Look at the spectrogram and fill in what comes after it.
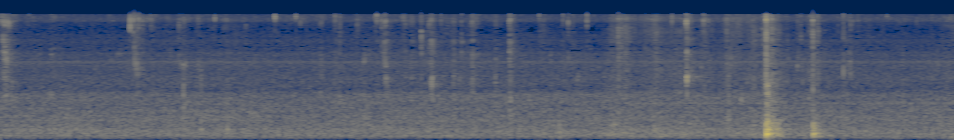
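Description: Close-up eating sounds: chewing and small wet mouth and finger clicks over the steady whir of an electric fan. Near the end come two louder thumps about half a second apart.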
